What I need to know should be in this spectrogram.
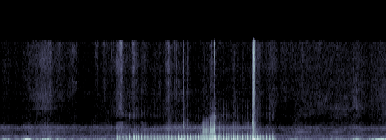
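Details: Snoring, possibly with farting: a low, rapidly fluttering rumble lasting about three seconds, then a brief sharp burst, between quiet breaths; a rattling snore.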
